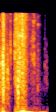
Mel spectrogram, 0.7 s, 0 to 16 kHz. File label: p90 cock; weapons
